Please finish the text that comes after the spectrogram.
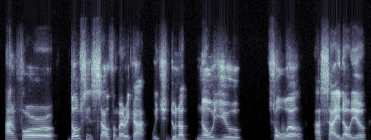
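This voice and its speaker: Guy hosting a podcast, halting english, dry close sound. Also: fairly high pitch, a bit bright, dry recording. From Uruguay. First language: Spanish. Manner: halting English, restarts and stumbles. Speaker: podcast host. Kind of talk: conversational interview.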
